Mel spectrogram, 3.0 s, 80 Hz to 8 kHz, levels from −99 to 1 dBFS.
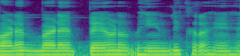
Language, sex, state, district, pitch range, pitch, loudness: Hindi, male, Maharashtra, Washim, 135-140 Hz, 140 Hz, -15 LUFS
